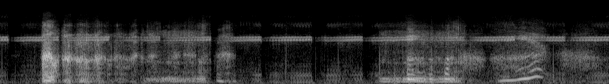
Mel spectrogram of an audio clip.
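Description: Crickets chirping in a steady, pulsing high trill, a film's night-time ambience. Under it come intermittent low vocal sounds, one rising in pitch about five seconds in.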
